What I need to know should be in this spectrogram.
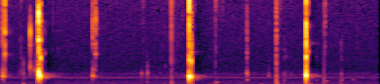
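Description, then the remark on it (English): Water drips in a cave in the desert: three clear, plopping drops land at uneven intervals, each with a short ringing tail, while fainter ticks and small splashes fill the quiet between them. “You're in the cave. Fuck off. And there's, you hear some water in the background.”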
